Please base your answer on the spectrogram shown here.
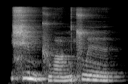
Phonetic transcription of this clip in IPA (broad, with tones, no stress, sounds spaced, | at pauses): ɕ i˥˩ n ʈ͡ʂ w ɑ˧˥ ŋ t͡s w e˧ ɪ̯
